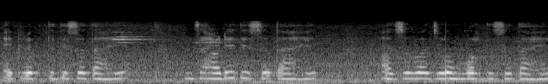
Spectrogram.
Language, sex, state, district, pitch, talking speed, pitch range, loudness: Marathi, female, Maharashtra, Pune, 265 Hz, 120 wpm, 250-270 Hz, -17 LUFS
